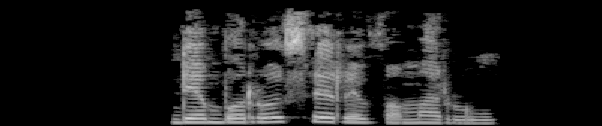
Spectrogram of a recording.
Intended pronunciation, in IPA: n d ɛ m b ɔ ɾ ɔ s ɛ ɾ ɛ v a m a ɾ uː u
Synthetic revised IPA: n d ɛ m b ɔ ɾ ɔ s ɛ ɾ ɛ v a m a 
